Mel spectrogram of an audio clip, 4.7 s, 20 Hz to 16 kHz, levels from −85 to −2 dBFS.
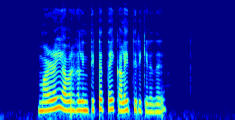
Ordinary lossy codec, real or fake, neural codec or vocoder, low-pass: none; real; none; 14.4 kHz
